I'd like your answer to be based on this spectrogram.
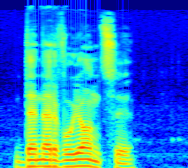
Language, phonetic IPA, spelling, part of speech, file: Polish, [ˌdɛ̃nɛrvuˈjɔ̃nt͡sɨ], denerwujący, adjective, Pl-denerwujący.ogg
